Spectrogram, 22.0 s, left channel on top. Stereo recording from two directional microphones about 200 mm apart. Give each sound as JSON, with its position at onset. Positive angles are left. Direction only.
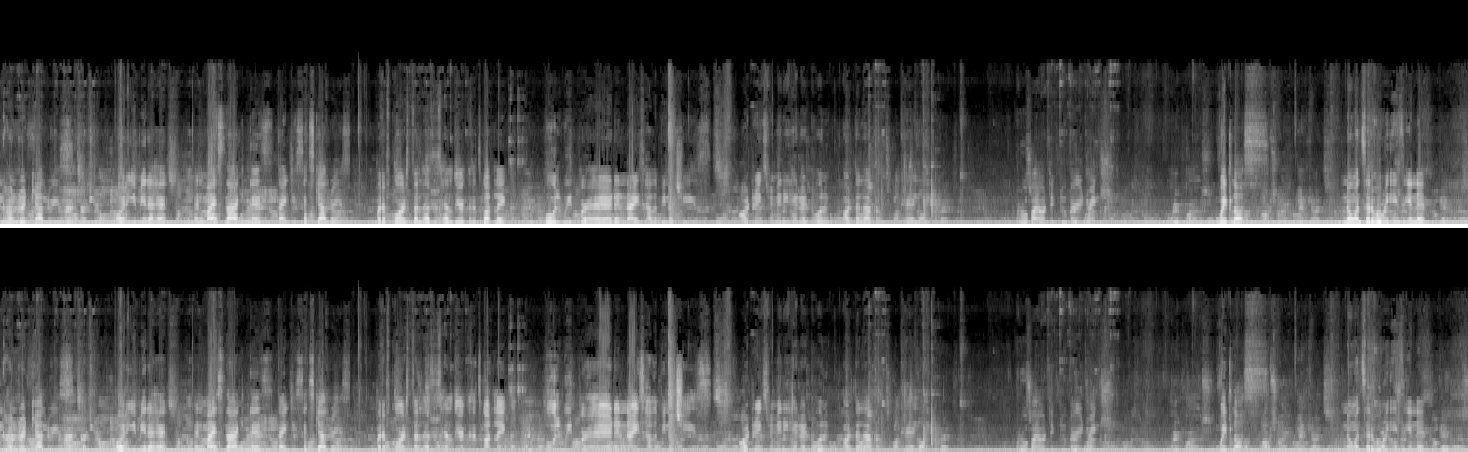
{"t": 0.0, "sound": "speech", "side_deg": 0}
{"t": 1.8, "sound": "speech", "side_deg": -10}
{"t": 5.7, "sound": "speech", "side_deg": 10}
{"t": 8.2, "sound": "speech", "side_deg": 30}
{"t": 12.0, "sound": "speech", "side_deg": 0}
{"t": 18.3, "sound": "speech", "side_deg": 45}
{"t": 20.2, "sound": "speech", "side_deg": 45}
